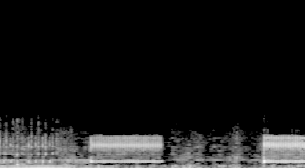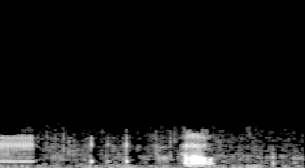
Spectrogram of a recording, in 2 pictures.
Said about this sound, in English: I took a chance that the old dame on the phone might have been brushing me off the other night, and I went into a booth and dialed a number.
